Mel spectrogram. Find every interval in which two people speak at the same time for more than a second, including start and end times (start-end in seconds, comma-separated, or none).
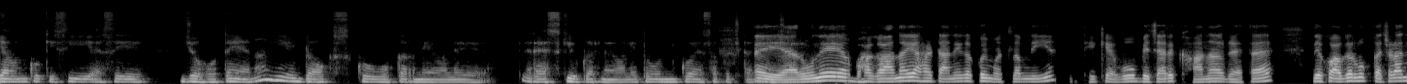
none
